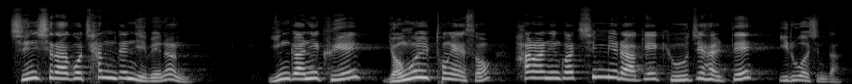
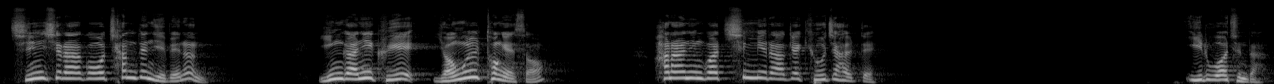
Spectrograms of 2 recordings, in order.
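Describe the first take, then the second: First: The sentence is spoken at a faster pace. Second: The sentence is spoken at a slower pace. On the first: "제가 원래 좀 말이 좀 빠르잖아요" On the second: "좀 더 천천히 말씀을 드릴게요"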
